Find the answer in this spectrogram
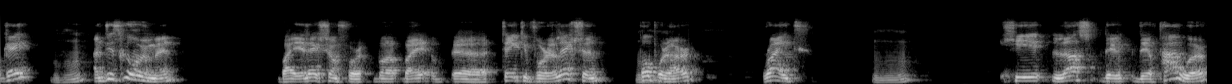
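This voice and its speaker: Speaking in a strong Chilean accent, a man with a fairly high pitch and lively intonation keeps a moderate pace broken by long, frequent pauses. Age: 60s. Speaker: guest telling his story. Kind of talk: casual conversation, interview. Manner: halting, struggles with English.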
